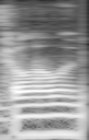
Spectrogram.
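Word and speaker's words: McKellen: the Gandalf okay yeah is that how you pronounce his last name mclen or something mclen yeah Magneto and Gandalf yeah so I think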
